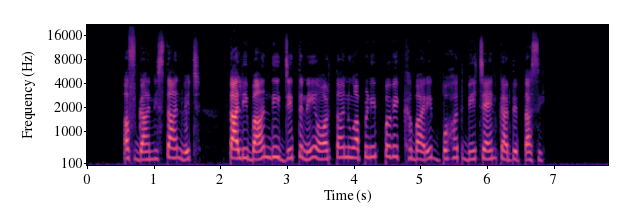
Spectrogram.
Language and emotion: Punjabi, fearful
